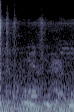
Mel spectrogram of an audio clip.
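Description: A pigeon coos on a rooftop pigeon loft in Kasur, soft low burbling calls close by, with a person talking alongside.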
